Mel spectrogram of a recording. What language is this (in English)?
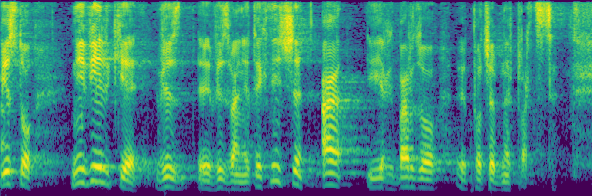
Polish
